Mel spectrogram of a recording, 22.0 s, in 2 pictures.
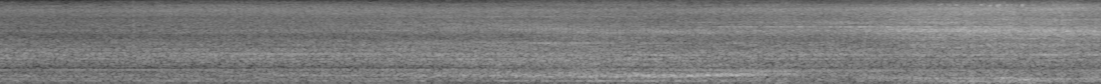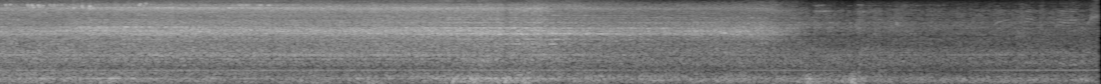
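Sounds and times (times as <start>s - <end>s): train wheels rumbling on rails: 0.0s - 22.0s
faint high squeal: 8.8s - 19.0s.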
